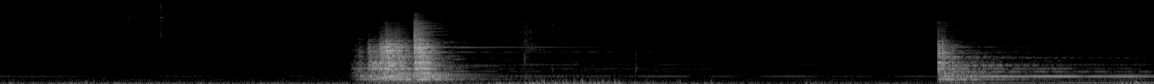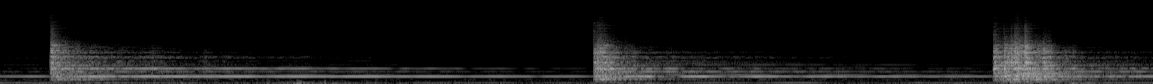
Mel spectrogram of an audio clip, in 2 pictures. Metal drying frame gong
9.1 23.0

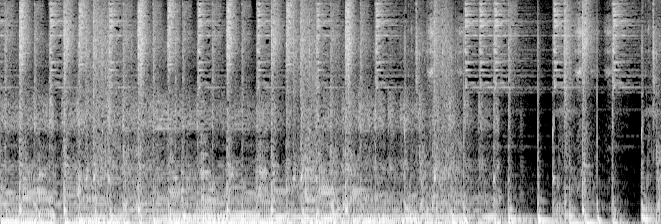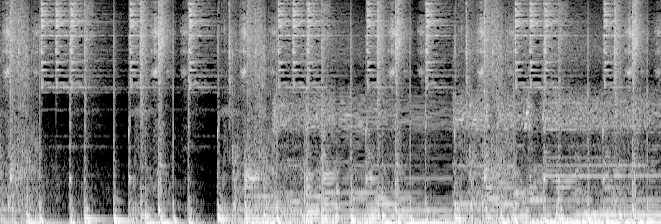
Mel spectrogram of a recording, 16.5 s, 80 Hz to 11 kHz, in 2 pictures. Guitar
0.0 7.4, 11.0 16.5

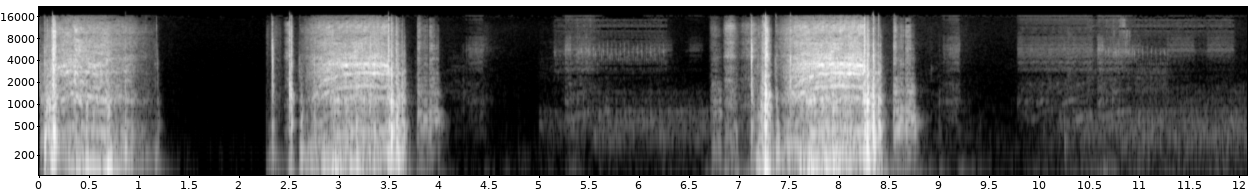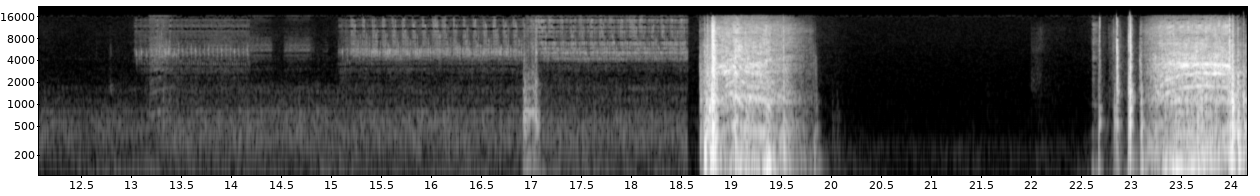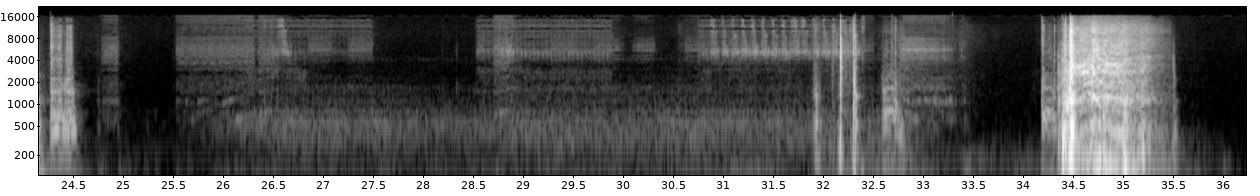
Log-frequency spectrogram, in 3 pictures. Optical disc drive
0.0 1.0, 2.4 4.0, 7.0 8.7, 15.1 19.8, 23.0 24.5, 30.6 32.9, 34.2 35.5

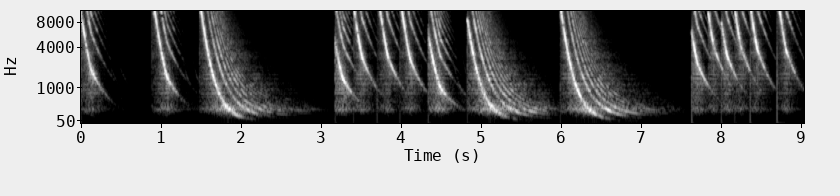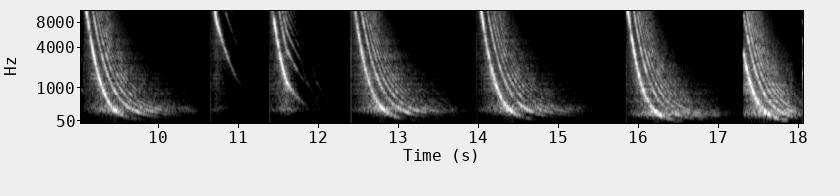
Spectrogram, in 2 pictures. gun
17.3 18.0

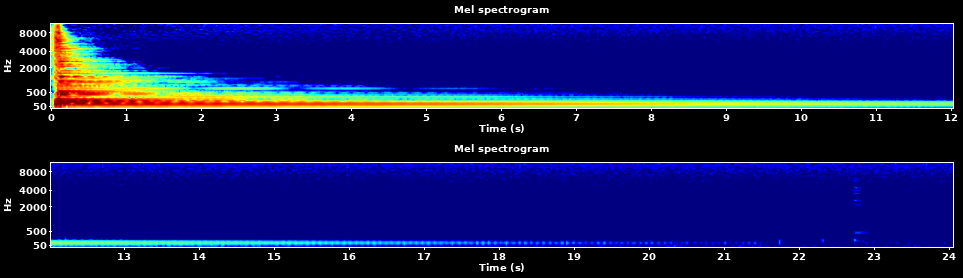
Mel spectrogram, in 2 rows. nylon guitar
0.0 10.9

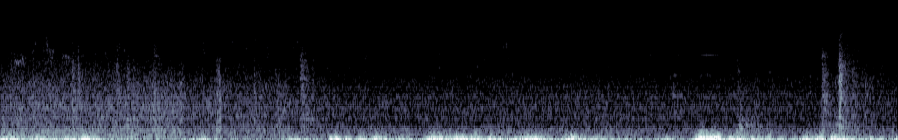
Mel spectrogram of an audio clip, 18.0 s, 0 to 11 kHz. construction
0.1 8.5, 16.4 17.9

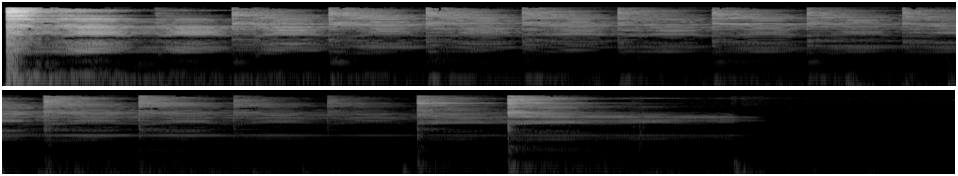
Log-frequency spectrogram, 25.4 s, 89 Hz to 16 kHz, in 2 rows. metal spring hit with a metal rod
0.0 1.2

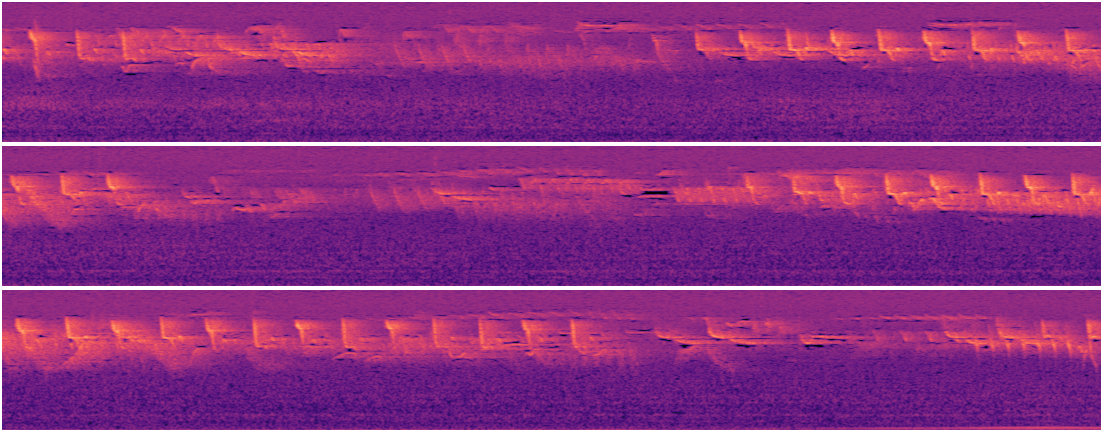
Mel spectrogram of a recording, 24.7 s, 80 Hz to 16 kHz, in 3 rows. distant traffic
19.6 24.7

